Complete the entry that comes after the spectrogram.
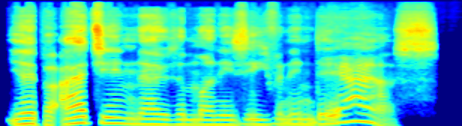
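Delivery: put-on nervous question from the timid girlfriend; Tracy, doubtful. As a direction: ask it quickly and uneasily. Tracy's voice in dialogue.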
